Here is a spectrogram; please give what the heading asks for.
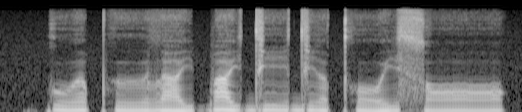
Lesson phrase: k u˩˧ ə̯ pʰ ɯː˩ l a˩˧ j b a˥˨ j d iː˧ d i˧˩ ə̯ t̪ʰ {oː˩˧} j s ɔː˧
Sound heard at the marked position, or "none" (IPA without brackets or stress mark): oː˩˧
